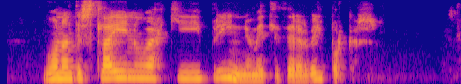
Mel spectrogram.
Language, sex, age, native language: Icelandic, female, 30-39, Icelandic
